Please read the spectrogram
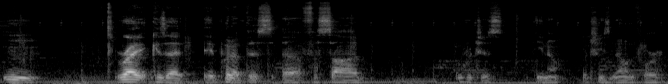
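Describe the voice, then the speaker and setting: A man's voice: sits low, fairly even intonation, a little slow, soft background music. A man hosting a YouTube reaction channel, talking casually in an informal, rambling, slangy way.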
